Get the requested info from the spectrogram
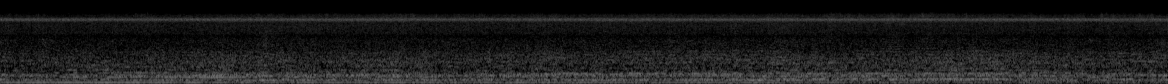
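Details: Honey bee nucleus colony from 2017, recorded 19 September 2018, producing a sustained, deep buzzing hum with slightly wavering mid-pitched tones drifting in and out, over a steady high whine.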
